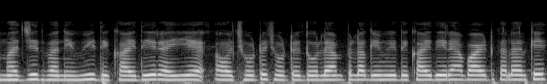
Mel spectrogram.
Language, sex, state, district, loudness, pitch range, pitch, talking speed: Hindi, male, Uttar Pradesh, Deoria, -14 LUFS, 210-220 Hz, 215 Hz, 230 wpm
